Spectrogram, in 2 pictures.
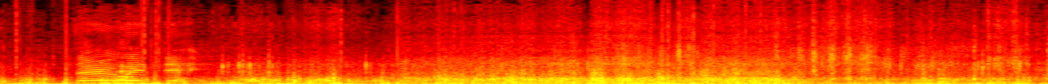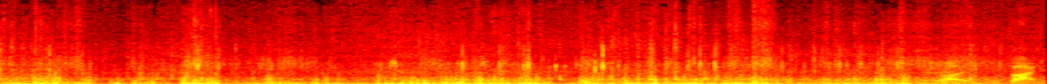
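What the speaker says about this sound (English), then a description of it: "Windy! Very windy." Strong wind buffets the microphone outdoors on a fell walk in the Mosedale Horseshoe, a loud, constant low roar filling the whole stretch with people talking underneath.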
